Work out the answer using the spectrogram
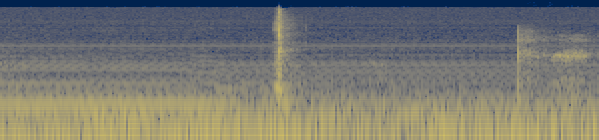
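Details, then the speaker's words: Williams Planets pinball machine in a quiet room: a steady electrical buzz, interrupted by two sharp clicks, from a relay thought to be stuck energized on the bottom board, believed to be the change relay. "Yeah, we can hear it buzzing. Oh, what is that? Okay, so I think there's a relay on the bottom board that is stuck on."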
